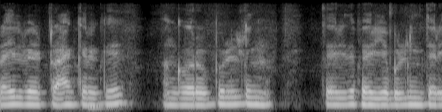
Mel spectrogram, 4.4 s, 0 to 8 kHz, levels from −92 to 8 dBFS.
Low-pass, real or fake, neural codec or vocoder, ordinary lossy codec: 7.2 kHz; real; none; none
